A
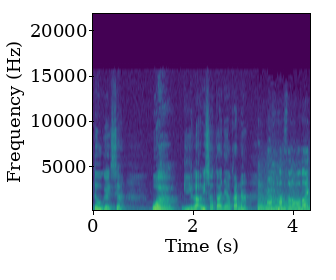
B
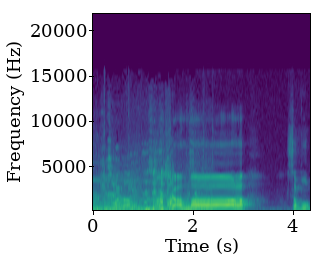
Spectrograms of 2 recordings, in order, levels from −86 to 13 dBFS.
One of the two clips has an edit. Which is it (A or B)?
A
